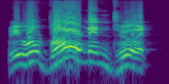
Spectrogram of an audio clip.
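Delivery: cup-muffled, shrill, booming, very loud, slow villain growl. Speaker compares his class to Bane and tries the line: muffled Bane voice. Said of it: "We need a better cup".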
